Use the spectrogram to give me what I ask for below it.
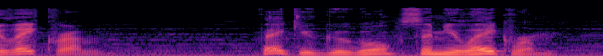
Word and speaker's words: simulacrum: on Thank You Google simulacrum is how Google pronounced it there we go CMU Laker room all right simu alaikum according to go there we go good Google's the authority I would not have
